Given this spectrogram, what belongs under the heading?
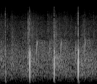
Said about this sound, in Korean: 큰 박수로 함께 축복하겠습니다.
